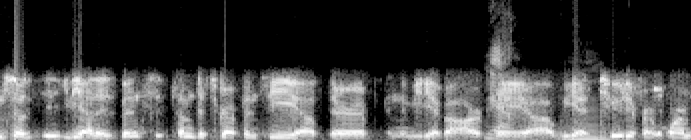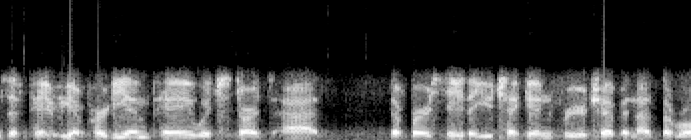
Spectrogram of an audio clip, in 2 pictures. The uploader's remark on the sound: People called in anonymously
